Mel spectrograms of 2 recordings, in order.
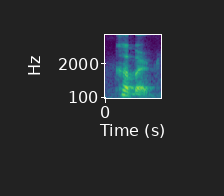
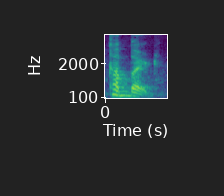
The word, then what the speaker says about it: cupboard: of the word the n sound is not pronounced damn cooked it's cool cupboard and burp cupboard not cupboard cupboard receipt raspberry right so there are some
